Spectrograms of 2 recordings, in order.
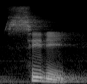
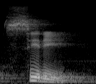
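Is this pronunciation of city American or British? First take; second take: American; American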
